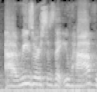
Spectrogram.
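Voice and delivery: normal talking voice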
